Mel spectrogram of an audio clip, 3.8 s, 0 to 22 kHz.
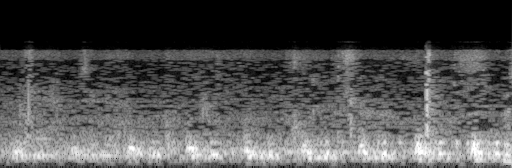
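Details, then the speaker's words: Fetal heartbeat on a fetal monitor while the mother is hooked up in a hospital room, receiving fluids and ice chips only: rapid, fairly regular whooshing thumps about 140 beats a minute. "i don't know if you can hear right now but that's your little heartbeat let's check it out real quick"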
